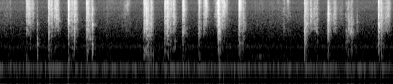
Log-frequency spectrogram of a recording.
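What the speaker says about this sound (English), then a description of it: "let's get shuffling here" Tarot cards are shuffled in quick, crisp riffles and bursts, close and quiet, with short pauses between rounds and a faint steady hum underneath.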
